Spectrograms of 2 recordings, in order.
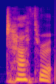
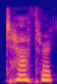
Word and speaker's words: Tathra: On Twitter, I'm Tathra ST. So that's Tathra, T-A-T-H-R-A, S-T, as in the abbreviation for street.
